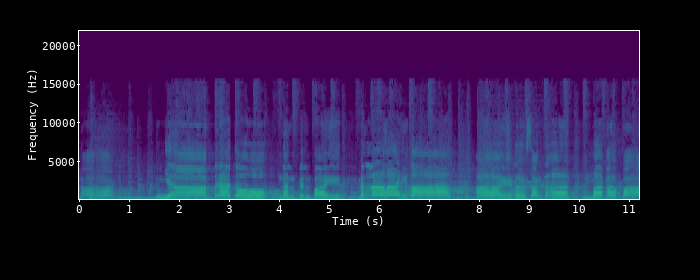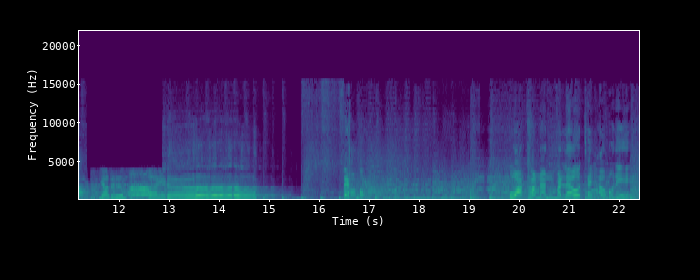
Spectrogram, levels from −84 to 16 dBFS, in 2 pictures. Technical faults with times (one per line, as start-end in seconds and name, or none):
11.36-12.95 call bitrate drop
